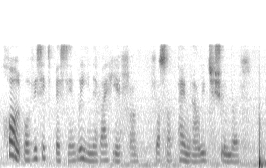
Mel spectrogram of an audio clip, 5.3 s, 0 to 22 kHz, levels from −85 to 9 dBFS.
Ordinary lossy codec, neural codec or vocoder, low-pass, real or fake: none; codec, 16 kHz, 0.8 kbps, ZipCodec; 7.2 kHz; fake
